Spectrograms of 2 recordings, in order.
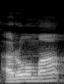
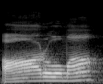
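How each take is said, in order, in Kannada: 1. ಇದು ಚಿಕ್ಕದಾದ, ಮೆತ್ತಗಿನ 'uh' ಸ್ವರದಿಂದ ಶುರುವಾಗುತ್ತೆ. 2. ಇದು ಉದ್ದವಾದ, ಗಟ್ಟಿಯಾದ 'ar' ಸ್ವರದಿಂದ ಶುರುವಾಗುತ್ತೆ. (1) "ಇಲ್ಲೇ ಕ್ಲಿಯರ್ ಆಗಿ ನಾನು ಹೇಳ್ತಾ ಇದ್ದೀನಿ" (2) "ಆರ್ ಅಂತ ಹೇಳಂಗಿಲ್ಲ"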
